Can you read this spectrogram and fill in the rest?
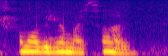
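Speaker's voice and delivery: gentle, tender, mild voice. Demonstrating how to call someone over: soft, gentle voice. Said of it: "you see what I did with my voice? ... It's so gentle".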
